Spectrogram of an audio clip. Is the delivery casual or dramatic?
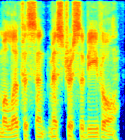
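casual. It is said in a plain conversational voice. "I don't say it like that when I'm doing it"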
